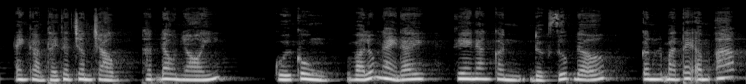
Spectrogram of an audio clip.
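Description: A woman narrating a romance novel audiobook in a steady storytelling manner. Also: a little high.

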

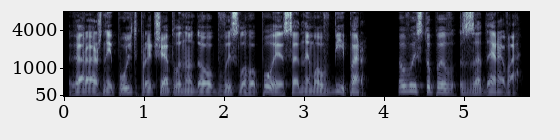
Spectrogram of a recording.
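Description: A man narrating an audiobook in a lively, dramatic storytelling manner. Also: lowish voice, moderate pace, no echo, studio quality.

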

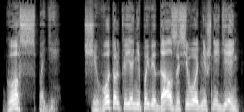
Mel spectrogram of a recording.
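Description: A man voicing a mournful, fretful old hotel owner who laments and scolds in a low, slow voice. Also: lively intonation, no room sound, clean studio sound, heavily acted. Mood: aggrieved. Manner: lamenting, exasperated.

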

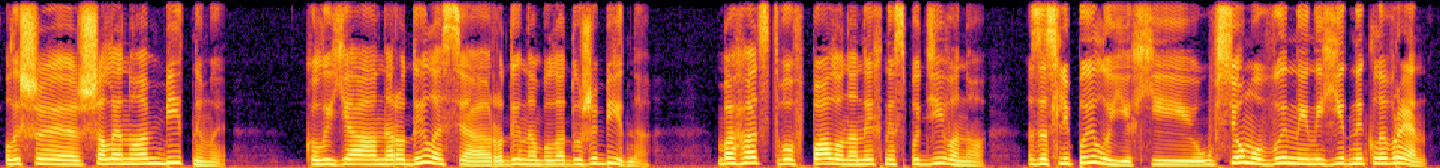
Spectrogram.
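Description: A woman's voice: medium pitch, normal speed, clear, resonant tone, no room sound, clean studio sound, lightly acted. A woman playing Ida, a nineteen-year-old student pleading tearfully before a tribunal, in an audiobook.

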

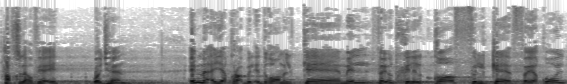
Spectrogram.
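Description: A man's voice: high-pitched, expressive. Egyptian man teaching tajweed, reverberant. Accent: Egyptian Arabic. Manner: quizzing students with repeated questions; chants verse examples slowly. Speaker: Quran recitation teacher. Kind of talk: tajweed lesson. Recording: long reverb.

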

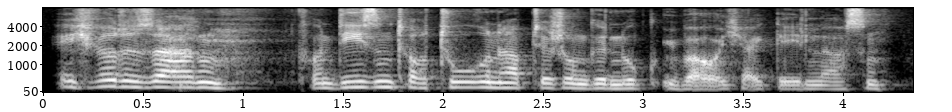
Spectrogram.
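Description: A woman playing a woman disguised as a young male physician, calm and persuasive, in a radio play. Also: on the low side, fairly quick, natural voice. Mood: measured.

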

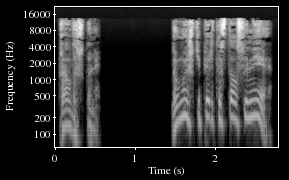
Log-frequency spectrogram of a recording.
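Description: A man's voice: a little high, big pitch swings, moderate pace, mellow, slightly rough, no echo, pitched above the performer's own voice, exaggerated voice. A smug young healer mage, played by a man, mocks his foes in a raised, playful voice. He sounds mock-polite and carefree, recorded close and dry. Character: cocky young male healer mage, mocking.

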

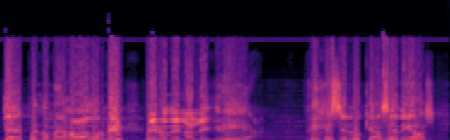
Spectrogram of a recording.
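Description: High-pitched middle-aged preacher guy, gravelly, tells stories, keeps saying amen brothers. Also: expressive, normal speed, fairly bright tone, faint music behind, low-quality recording. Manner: storytelling, addresses the congregation as brothers. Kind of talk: sermon.

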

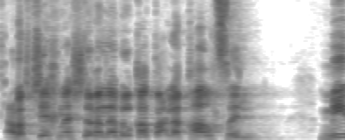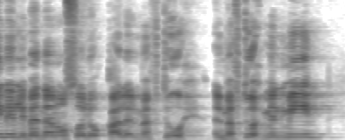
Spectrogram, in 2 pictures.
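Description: A man's voice: high-pitched, very fast, a bit bright. A man leading a classroom tajweed lesson for Quran teachers, explaining step by step and checking in with his students.

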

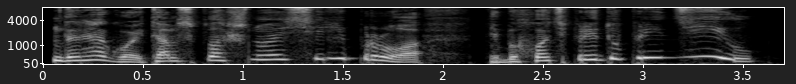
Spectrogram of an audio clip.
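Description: A man's voice: high-pitched, huge pitch swings, moderate pace, mellow, no echo, clean studio sound, voice pushed up. A man reading an audiobook, voicing an affectionate, pampered young demoness wife who purrs sweetly and turns petulant.

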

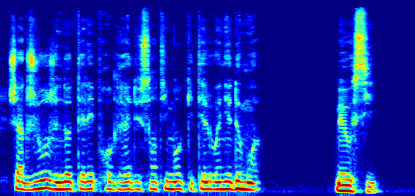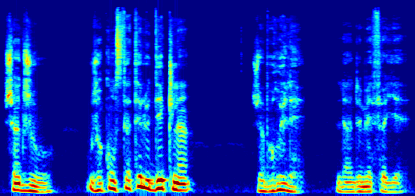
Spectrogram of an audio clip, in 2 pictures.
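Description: A man reading the lines of a tender young wife who is gently reproachful, in a soft, pleading way. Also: a little high, breathy edge, voice pushed up.

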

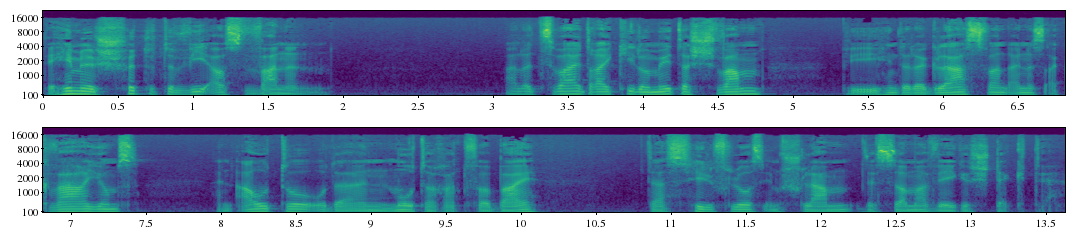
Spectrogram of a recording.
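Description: For a radio play, a male narrator with a lowish voice reads literary prose, using lively intonation and dramatic, deliberate phrasing. The studio recording is very dry, with no echo.

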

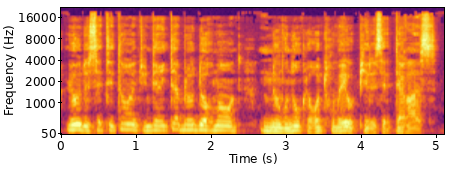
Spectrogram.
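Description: A man voicing a furious veiled woman who leads a gang, barking orders in a raised, higher voice. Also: fairly even intonation, a little fast, husky, natural voice. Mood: impatient. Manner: commanding, shouting orders.

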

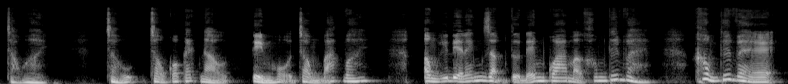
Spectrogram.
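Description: A man's voice: medium pitch, big pitch swings, moderate pace, a little mellow, slightly rough, voice pushed up. A man voicing a worried older village woman who pleads for help and repeats herself. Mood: pleading.

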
